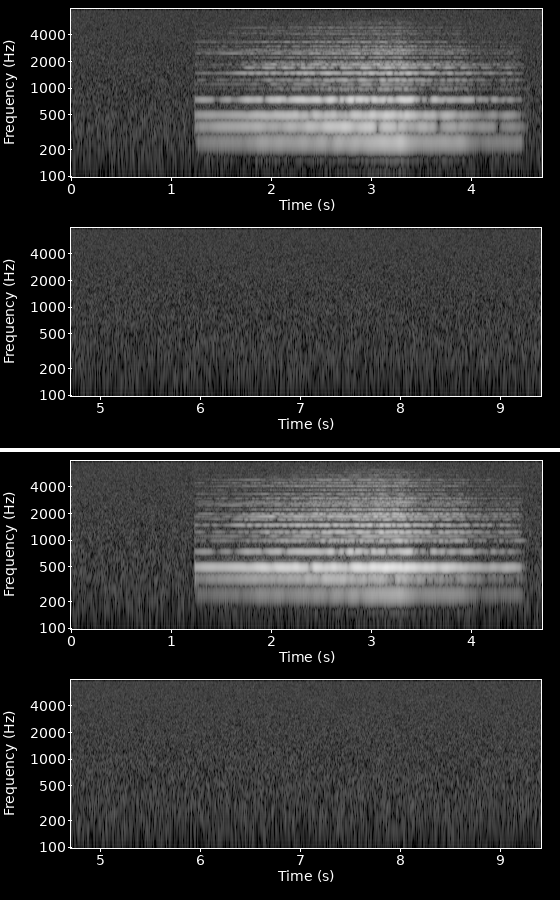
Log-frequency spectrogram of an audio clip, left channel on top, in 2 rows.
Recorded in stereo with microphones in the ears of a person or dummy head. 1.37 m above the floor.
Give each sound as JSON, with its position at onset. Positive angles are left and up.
{"t": 1.2, "sound": "a violin", "side_deg": -50, "distance_m": 1.3}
